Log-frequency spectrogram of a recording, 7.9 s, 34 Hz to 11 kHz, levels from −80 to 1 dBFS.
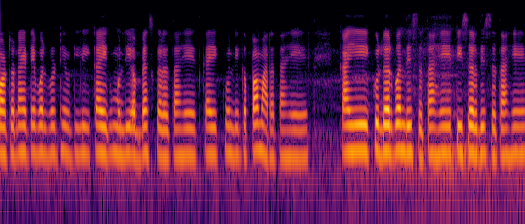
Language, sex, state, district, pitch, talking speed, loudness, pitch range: Marathi, female, Maharashtra, Gondia, 205 Hz, 165 wpm, -20 LUFS, 200-215 Hz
